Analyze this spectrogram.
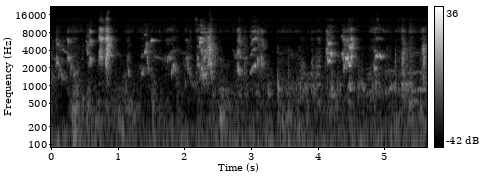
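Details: Lovebirds while feeding utter harsh, high squawks and chirps in irregular clusters, some notes ringing brightly, over a faint background hum.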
